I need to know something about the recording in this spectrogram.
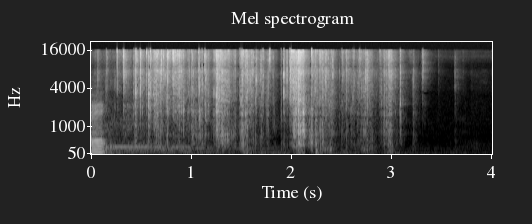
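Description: Foil wrapper of a 2020 Donruss football card pack crinkling and tearing as it is ripped open by hand: a dense run of crackles, loudest about one and two seconds in, stopping a little after three seconds.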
